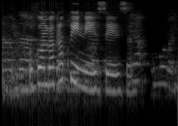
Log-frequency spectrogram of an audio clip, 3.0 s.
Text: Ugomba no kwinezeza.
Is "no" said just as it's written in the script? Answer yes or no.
yes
